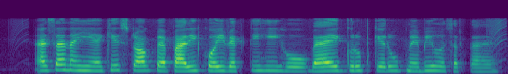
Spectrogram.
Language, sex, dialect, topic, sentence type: Hindi, female, Hindustani Malvi Khadi Boli, banking, statement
